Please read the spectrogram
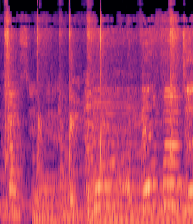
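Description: Live blues band playing: electric guitar over drums, bass guitar and keyboards, with the bass and low end coming in strongly about half a second in.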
